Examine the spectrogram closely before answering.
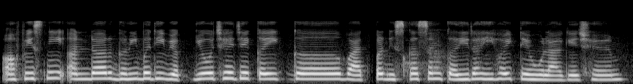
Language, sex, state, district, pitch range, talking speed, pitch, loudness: Gujarati, female, Gujarat, Valsad, 235-265 Hz, 170 wpm, 250 Hz, -12 LUFS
